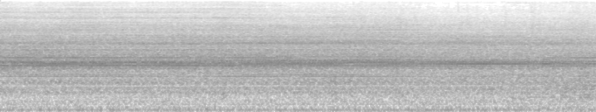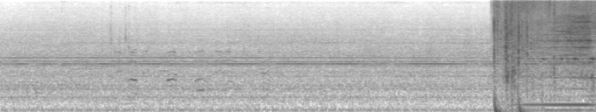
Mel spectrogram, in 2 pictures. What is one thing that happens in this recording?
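A fire engine's motor hums steadily nearby.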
